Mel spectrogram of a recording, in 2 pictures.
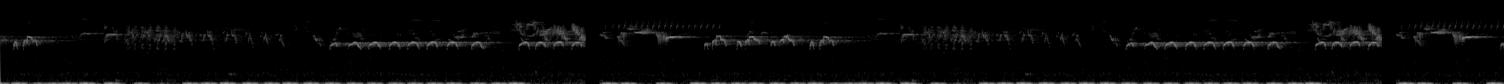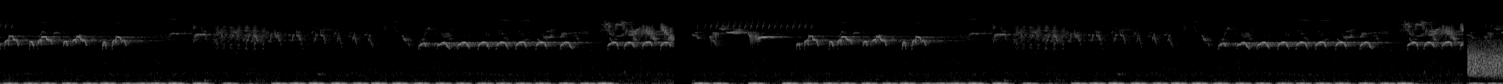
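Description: Several birds singing high chirps and calls, with a rapid trill of evenly spaced notes; the same eight-second stretch of birdsong repeats, with a brief dropout between repeats. Rushing water cuts in at the very end.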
